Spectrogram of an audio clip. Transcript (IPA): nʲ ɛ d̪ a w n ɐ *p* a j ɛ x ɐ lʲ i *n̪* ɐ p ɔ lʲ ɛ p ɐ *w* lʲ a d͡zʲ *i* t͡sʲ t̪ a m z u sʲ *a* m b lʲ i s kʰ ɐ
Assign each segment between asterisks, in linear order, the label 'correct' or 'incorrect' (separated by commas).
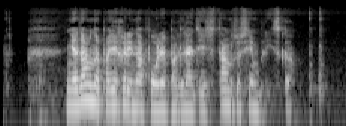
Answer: correct, correct, incorrect, incorrect, incorrect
